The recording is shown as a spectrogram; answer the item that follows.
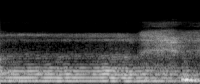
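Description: A man singing a Saraiki devotional kalam, holding one long steady note that lifts in pitch near the end.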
